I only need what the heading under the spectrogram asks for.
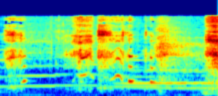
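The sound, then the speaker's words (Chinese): A woman crying: shaky, wavering sobs broken by gasping breaths and whimpers, over a sustained low steady tone. “别哭得那么伤心”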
